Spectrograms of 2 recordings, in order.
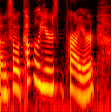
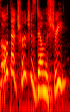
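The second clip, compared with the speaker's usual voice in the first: higher-pitched, sing-out acted quote; retold chirpy helpfulness; 7 semitones higher than usual. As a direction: imitate someone eagerly pointing it out. Retelling stranger's chirpy helpful remark.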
